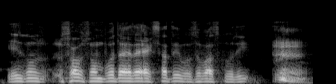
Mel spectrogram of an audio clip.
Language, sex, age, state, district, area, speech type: Bengali, male, 45-60, West Bengal, Uttar Dinajpur, urban, spontaneous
